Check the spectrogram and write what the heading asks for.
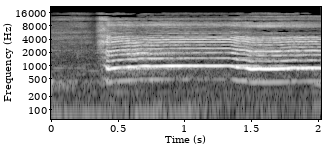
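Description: A female singer holding one long high sung note, coming in about a third of a second in after a short pause and stepping down slightly in pitch about halfway through.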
